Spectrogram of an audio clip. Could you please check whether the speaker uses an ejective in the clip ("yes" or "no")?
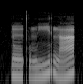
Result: yes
